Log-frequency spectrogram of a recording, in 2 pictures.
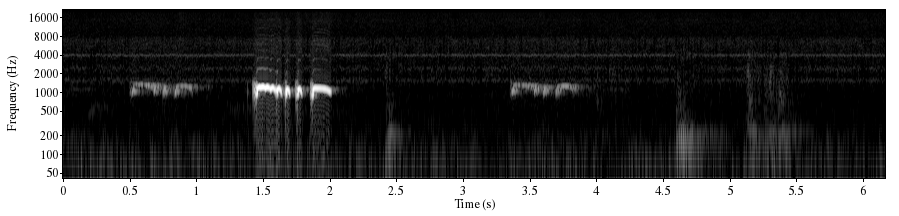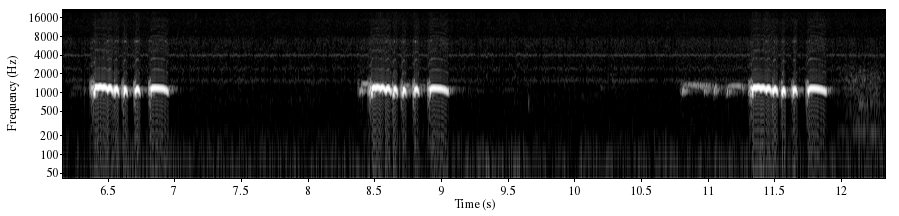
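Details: Zebra dove singing eagerly and sweetly: loud rolling coo phrases repeat about every three seconds, alternating with quieter smooth coos, with a few dull knocks in between.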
